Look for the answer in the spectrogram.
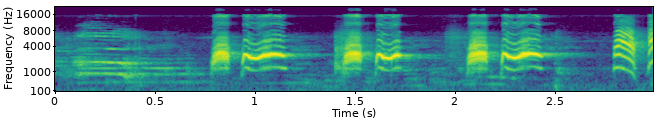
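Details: Bird giving short two-part whistled phrases, each a bright rising note followed by a wavering one, repeated about every 0.7 seconds after a faint opening note.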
